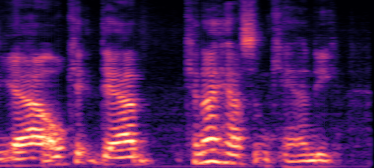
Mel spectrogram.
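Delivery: acted sheepish, pleading tone. A father retells his son asking him for candy, imitating a sheepish request. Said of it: "he kind of sheepishly says".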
